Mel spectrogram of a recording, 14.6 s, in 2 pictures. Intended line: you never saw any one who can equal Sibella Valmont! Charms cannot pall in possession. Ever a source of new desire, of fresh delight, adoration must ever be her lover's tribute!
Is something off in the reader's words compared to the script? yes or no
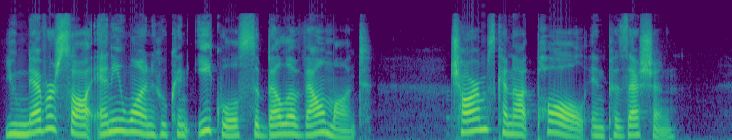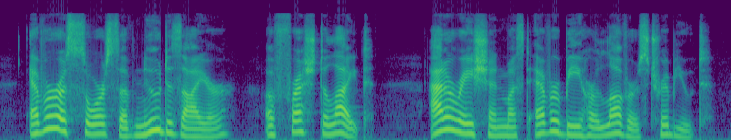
no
